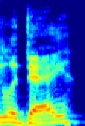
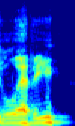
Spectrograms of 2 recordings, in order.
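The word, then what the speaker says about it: Ledee: here and there uh ricky leday apologize for that all the way back in episode one i called him ricky letty because i forgot about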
